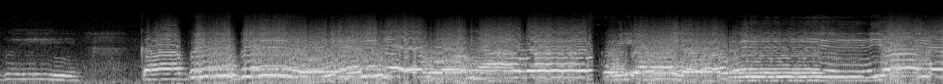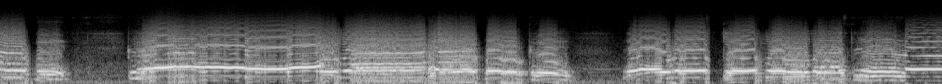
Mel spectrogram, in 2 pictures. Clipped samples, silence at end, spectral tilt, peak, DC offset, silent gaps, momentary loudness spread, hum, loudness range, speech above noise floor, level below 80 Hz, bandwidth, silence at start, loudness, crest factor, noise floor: under 0.1%; 0 s; -6 dB/octave; -2 dBFS; under 0.1%; none; 5 LU; none; 2 LU; 23 dB; -32 dBFS; 10.5 kHz; 0 s; -10 LUFS; 8 dB; -33 dBFS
